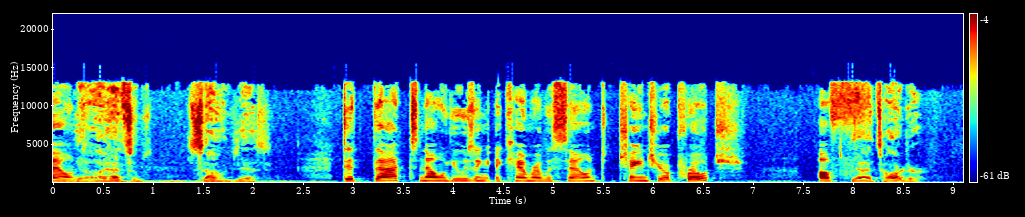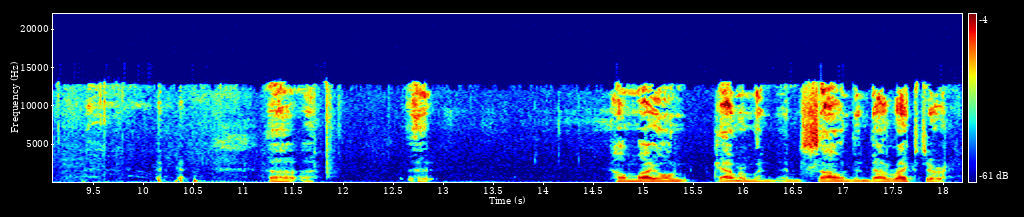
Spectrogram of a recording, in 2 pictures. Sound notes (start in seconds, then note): 10.1 laughs; 11.2 pauses for 3 seconds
